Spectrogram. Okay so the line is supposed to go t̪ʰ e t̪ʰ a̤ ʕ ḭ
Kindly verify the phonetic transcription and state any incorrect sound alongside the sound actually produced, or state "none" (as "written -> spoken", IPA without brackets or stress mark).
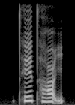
none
